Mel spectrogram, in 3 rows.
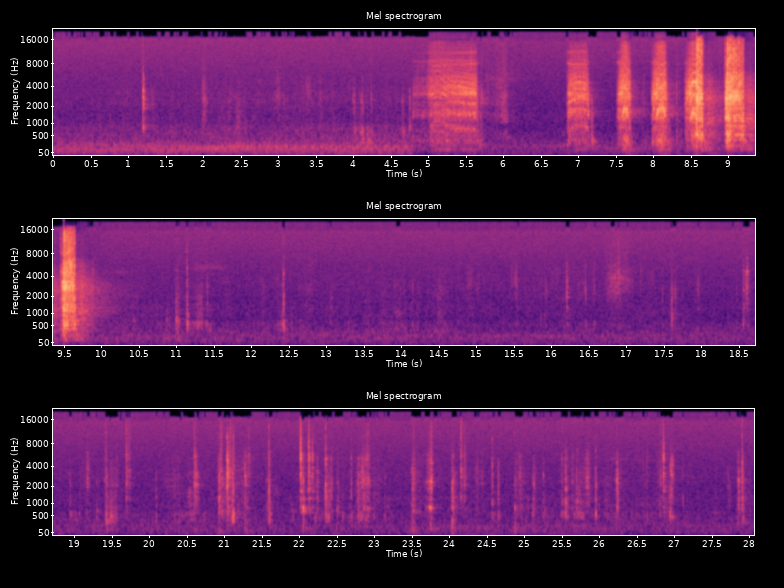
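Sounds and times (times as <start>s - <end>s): woodworking tool bursts: 4.8s - 5.9s, 6.9s - 10.1s.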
